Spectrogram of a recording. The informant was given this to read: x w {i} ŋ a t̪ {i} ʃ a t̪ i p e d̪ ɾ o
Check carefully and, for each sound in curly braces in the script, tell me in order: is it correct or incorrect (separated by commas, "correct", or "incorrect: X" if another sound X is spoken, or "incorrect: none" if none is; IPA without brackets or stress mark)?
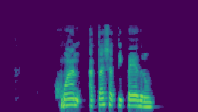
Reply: incorrect: a, incorrect: a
